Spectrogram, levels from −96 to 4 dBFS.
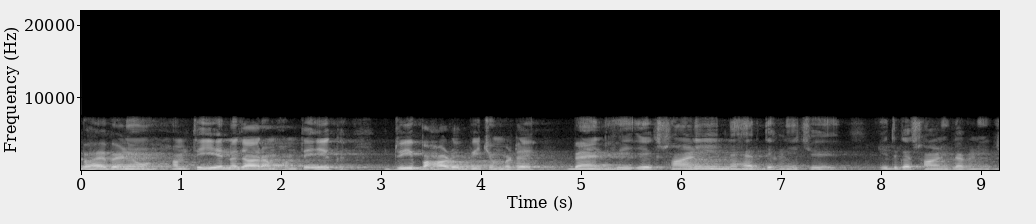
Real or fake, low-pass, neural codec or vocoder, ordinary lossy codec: real; 7.2 kHz; none; none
